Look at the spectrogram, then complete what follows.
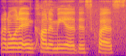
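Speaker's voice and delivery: ordinary delivery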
